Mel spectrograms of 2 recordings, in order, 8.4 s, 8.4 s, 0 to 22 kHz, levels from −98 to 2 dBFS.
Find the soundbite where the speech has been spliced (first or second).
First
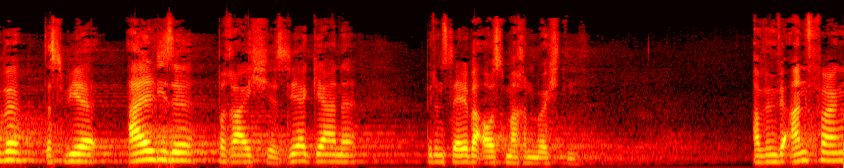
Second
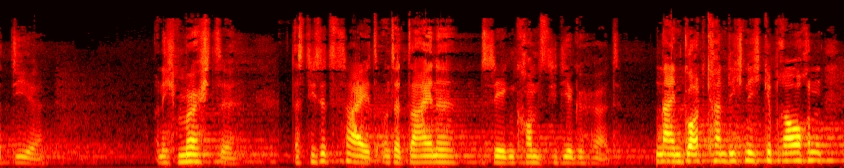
second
